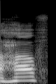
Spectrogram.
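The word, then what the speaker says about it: half: एल देखें लोग तो इसका रूल था अगर एल के बाद DFM या के कोई आए तो वहाँ पे एल साइलेंट हो जाएगा। यहाँ पे शुड या हाफ, वाक, पाम, यहाँ पे सब जगह एल क्या है, साइलेंट है।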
